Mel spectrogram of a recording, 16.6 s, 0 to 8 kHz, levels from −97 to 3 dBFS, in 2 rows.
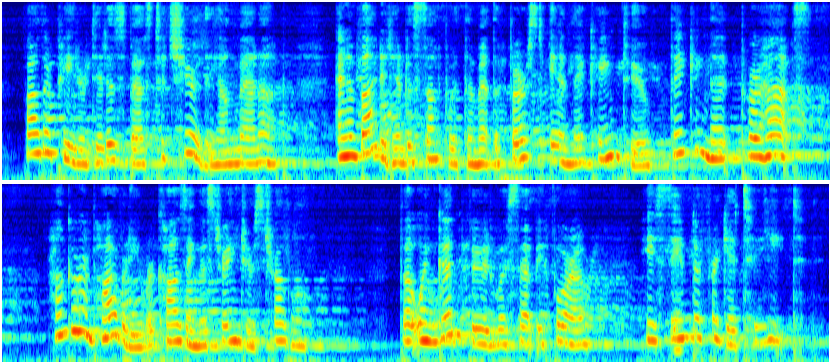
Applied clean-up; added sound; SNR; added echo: none; none; none; reverberation time 1.9 s.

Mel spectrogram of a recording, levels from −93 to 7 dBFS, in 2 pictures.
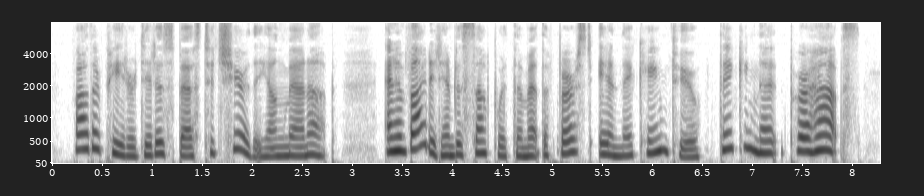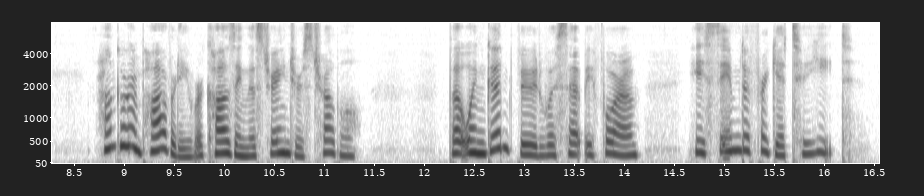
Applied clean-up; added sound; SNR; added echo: none; none; none; none.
